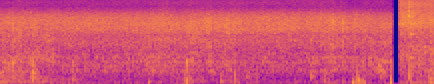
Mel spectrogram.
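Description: Shredded cabbage and chicken skin sizzle steadily in a frying pan, with soft scraping and clinking as the mix is stirred, ending in a brief pause and a louder burst of frying.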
